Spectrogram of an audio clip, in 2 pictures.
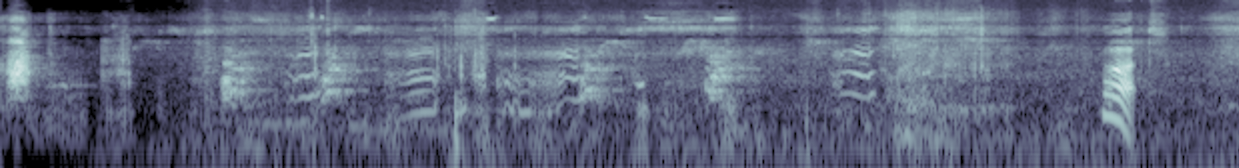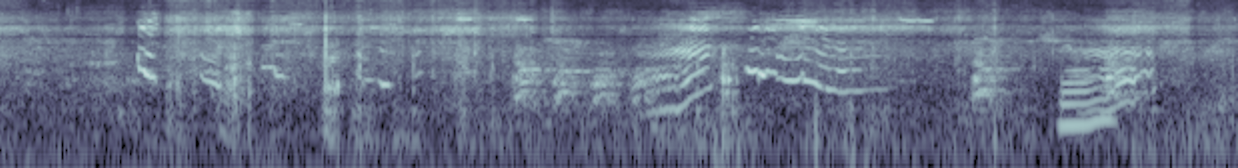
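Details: Neighbour's dogs giving a scattered run of high, wavering whines and short yips, some sliding up and down in pitch, mixed with people talking nearby throughout.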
